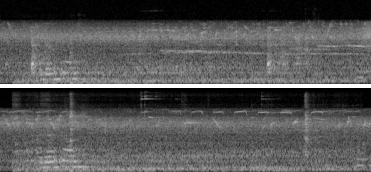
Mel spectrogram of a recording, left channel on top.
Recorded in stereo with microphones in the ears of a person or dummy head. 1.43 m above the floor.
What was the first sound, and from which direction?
A child speaking, 80° right.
